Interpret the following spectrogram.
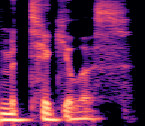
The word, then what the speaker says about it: meticulous: The next word is meticulous. And this word has 4 syllables. And the stress is on that second syllable. Meticulous. That first syllable also has that schwa. That, sound. That reduced vowel sound.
